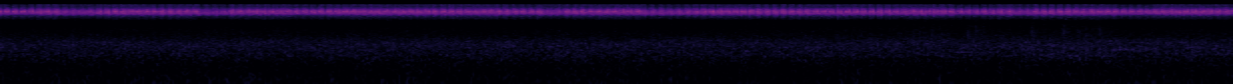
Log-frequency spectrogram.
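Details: Crickets, mostly males, stridulating with their wings: an even, unbroken high shrill trill, densely pulsed and steady across the whole stretch, against otherwise quiet background.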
